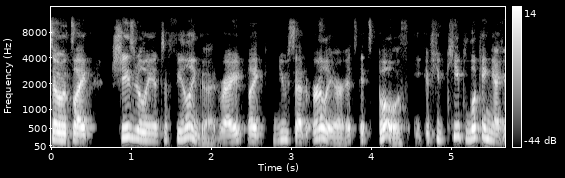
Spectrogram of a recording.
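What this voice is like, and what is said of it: Usual voice. Nothing is said of it.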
